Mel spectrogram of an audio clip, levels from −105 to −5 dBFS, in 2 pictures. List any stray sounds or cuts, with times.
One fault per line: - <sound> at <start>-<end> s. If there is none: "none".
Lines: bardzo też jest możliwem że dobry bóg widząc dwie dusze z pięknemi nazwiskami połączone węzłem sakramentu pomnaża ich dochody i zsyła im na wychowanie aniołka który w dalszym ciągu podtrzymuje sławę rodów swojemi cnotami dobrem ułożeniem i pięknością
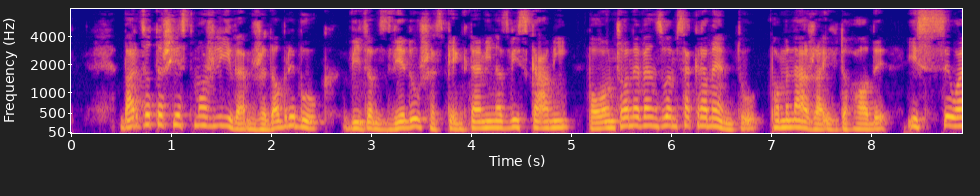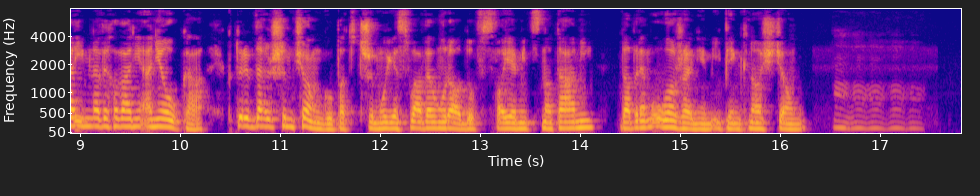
- laugh at 16.5-17.5 s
